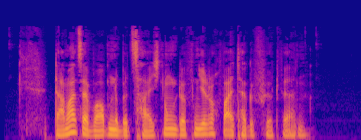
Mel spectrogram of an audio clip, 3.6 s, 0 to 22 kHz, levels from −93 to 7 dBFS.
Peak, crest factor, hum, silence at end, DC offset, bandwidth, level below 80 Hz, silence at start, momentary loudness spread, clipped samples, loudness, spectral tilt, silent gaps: -2 dBFS; 18 dB; none; 0.55 s; under 0.1%; 11.5 kHz; -40 dBFS; 0.25 s; 12 LU; under 0.1%; -20 LUFS; -6 dB/octave; none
